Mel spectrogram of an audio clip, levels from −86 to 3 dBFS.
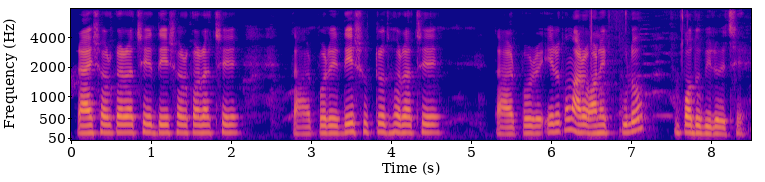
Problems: continuous background conversations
